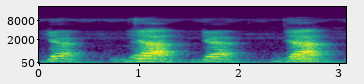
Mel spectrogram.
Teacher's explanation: kalau ja itu sifatnya tidak boleh ada desis. Misalnya kalau orang Jawa itu biasanya ja, ja.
